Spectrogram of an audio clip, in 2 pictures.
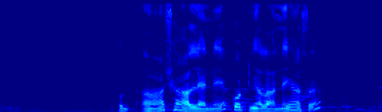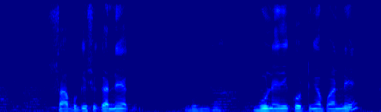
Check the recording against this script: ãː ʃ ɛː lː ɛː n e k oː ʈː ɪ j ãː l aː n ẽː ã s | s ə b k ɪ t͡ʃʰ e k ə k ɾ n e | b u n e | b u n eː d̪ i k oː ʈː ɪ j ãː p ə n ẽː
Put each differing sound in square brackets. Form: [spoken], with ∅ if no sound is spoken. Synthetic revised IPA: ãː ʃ [aː] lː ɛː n e k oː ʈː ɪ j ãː l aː n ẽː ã s | s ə b k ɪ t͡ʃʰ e k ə [∅] ɾ n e | b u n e | b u n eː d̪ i k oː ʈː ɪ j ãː p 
